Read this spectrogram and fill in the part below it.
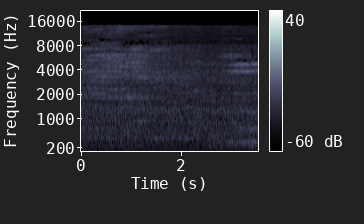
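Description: A buffing wheel polishes a vintage aluminum small-block Chevy engine part, a steady broadband whirring rub that holds loud and even throughout, with no talk.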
